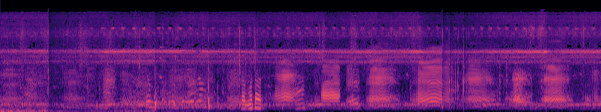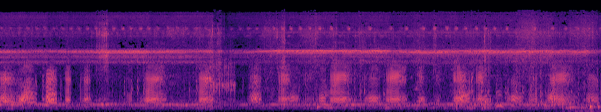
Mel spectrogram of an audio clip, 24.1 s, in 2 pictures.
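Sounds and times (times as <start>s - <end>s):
high-pitched whine: 0.0s - 5.3s, 17.0s - 24.0s
frogs croaking: 0.0s - 24.0s.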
